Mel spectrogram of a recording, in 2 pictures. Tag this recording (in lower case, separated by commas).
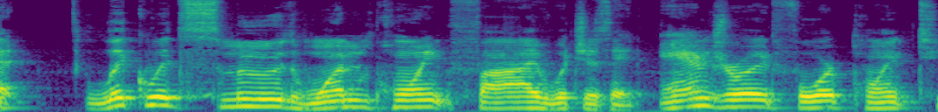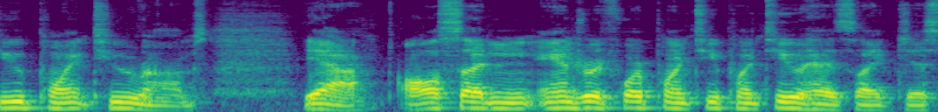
speech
